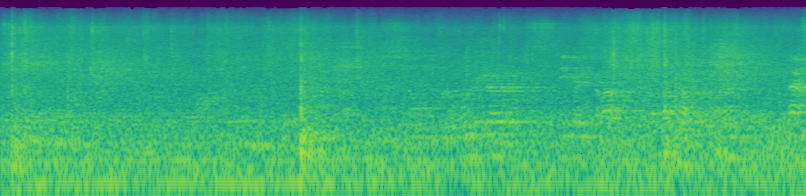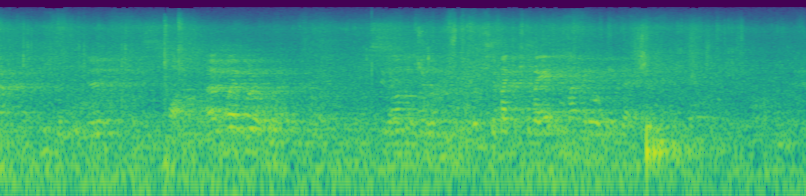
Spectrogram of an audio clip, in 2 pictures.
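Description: Two wrestlers scuffle and thump on a padded mat.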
